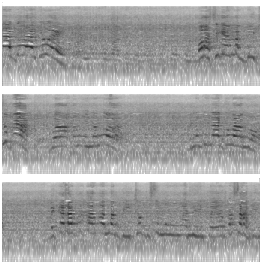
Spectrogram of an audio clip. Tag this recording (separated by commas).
Speech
